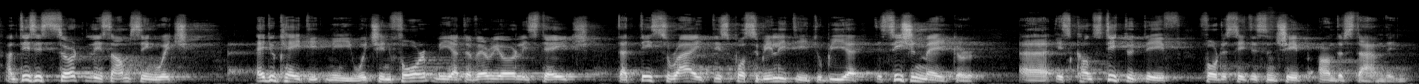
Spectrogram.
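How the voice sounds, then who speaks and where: A man's voice: medium pitch, expressive, darkish tone. Guest speaker, man, fifties, from Switzerland; hesitant, restarts often; big reverberant hall. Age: 50s. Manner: halting, many restarts and fillers. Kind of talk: public talk. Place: large church hall. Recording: roomy hall with long reverb.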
